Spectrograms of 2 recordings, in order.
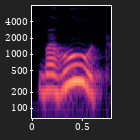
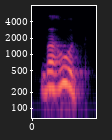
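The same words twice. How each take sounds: First: बहुत stretched to "bahooot"; misspelt reading. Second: Said in the usual way. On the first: Shown as a demonstration. Teacher reads the wrong column, बहुत drawn out as "bahoot". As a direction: lengthen the u of बहुत heavily. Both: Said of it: "सही और गलत".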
